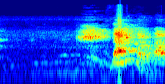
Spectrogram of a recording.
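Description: A pet dog barking a couple of times in the second half, after a quiet start.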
